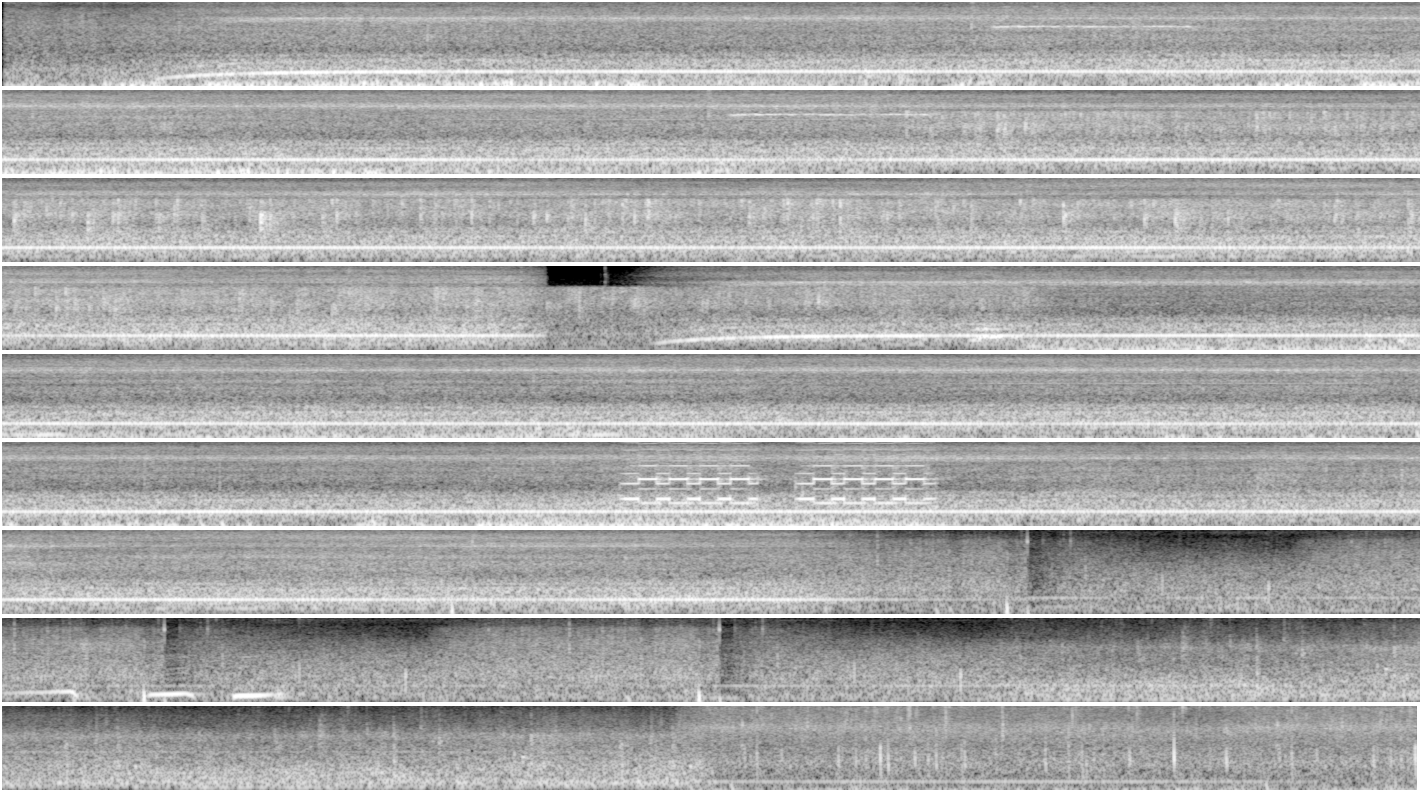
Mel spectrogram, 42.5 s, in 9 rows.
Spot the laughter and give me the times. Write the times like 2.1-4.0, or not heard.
33.1-34.0.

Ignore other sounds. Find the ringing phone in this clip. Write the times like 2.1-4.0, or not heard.
25.2-26.9.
